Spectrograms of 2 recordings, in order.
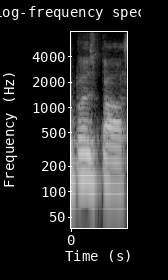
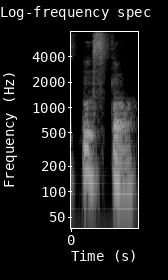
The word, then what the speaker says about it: busbar: isn't it the dual buzz bar system sorry that's what just fitted shout out to mainline electronics picking me up for saying uh buzzbar instead of busbar how do you pronounce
